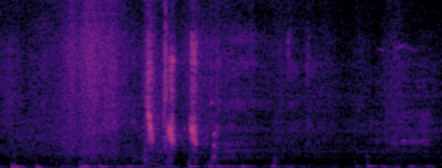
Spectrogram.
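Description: Close movement and handling noises from a person settling back in front of the microphone, with a few short squeaks about one and a half seconds in.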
